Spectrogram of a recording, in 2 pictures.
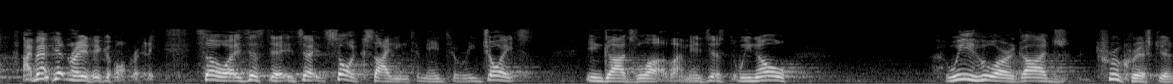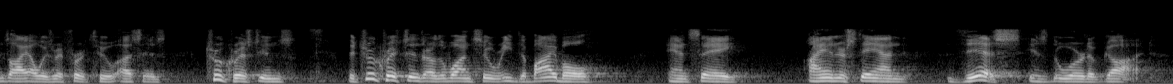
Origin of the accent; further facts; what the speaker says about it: Portland, Oregon, United States; Boy, my wife Marita and I, we're from Portland, Oregon.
